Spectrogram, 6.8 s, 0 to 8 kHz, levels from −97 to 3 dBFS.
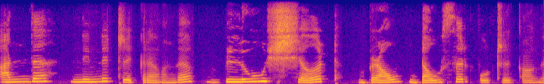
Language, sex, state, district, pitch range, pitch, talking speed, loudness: Tamil, female, Tamil Nadu, Nilgiris, 190-245 Hz, 215 Hz, 60 wpm, -16 LUFS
